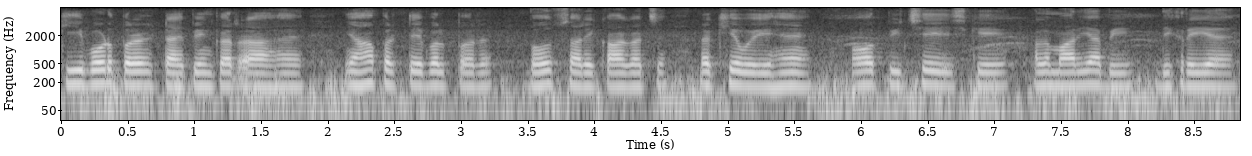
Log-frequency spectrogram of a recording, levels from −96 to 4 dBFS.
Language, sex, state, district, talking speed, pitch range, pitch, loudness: Hindi, male, Haryana, Charkhi Dadri, 165 wpm, 155-170 Hz, 160 Hz, -17 LUFS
